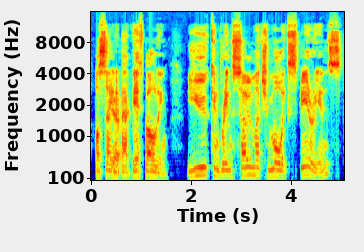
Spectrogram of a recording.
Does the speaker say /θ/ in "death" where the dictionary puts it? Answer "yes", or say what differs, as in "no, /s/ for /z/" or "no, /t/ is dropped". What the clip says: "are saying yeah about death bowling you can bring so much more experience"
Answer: yes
